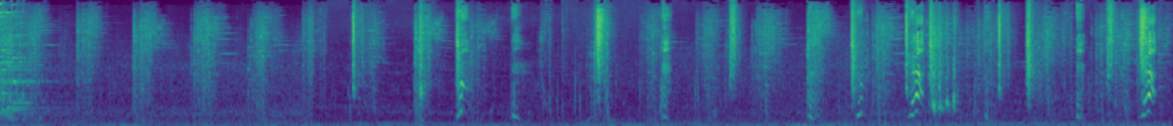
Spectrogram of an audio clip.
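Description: Quick cartoonish footsteps patter across stone.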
